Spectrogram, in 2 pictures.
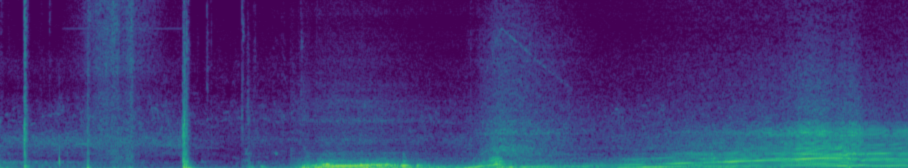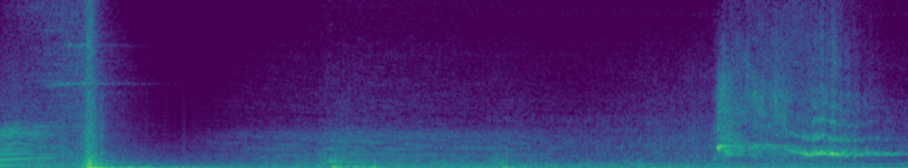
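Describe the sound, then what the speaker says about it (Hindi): A car engine turns over and revs, with tire skids and squeals as it pulls away and accelerates, a door-like thump and sharp transients mixed in, fairly loud and close with a brief lull before a final screech. "फिर तैयार होकर गाड़ी में बैठा और इशिका को पिक करने के लिए निकल गया।"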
